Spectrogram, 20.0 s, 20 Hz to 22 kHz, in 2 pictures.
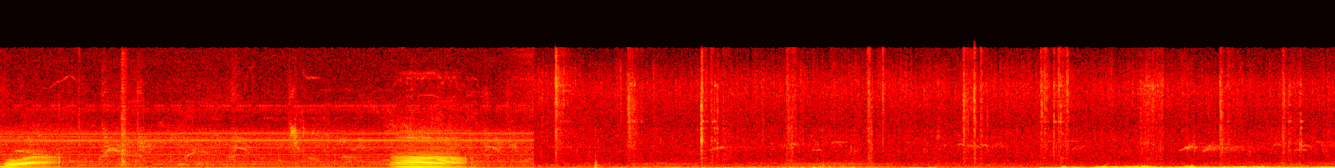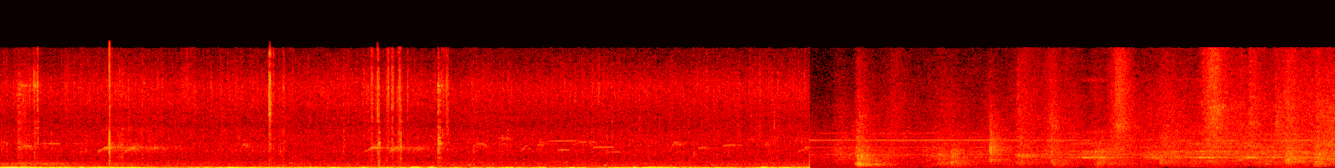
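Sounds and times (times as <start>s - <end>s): faint bird chirps: 0.0s - 4.0s
wind buffeting microphone: 0.4s - 16.1s.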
